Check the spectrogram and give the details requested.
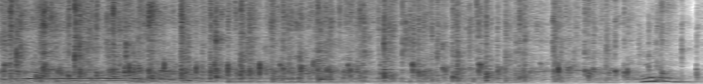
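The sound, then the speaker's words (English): An audience applauds to give the Lord a hand, with dense, steady clapping that fills the whole stretch, loud and sustained, while scattered voices and faint tonal sounds rise underneath. “I tell you, that's worth a clap. Can we give the Lord a hand?”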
